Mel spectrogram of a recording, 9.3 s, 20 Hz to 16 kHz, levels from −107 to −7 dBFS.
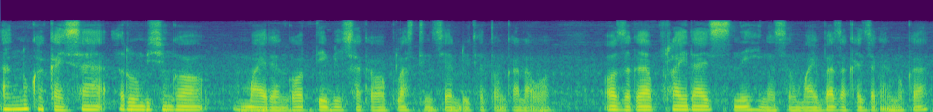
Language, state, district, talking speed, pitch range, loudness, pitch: Kokborok, Tripura, Dhalai, 175 wpm, 90-110 Hz, -20 LUFS, 100 Hz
